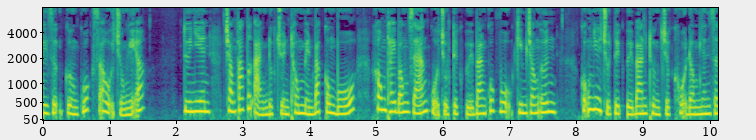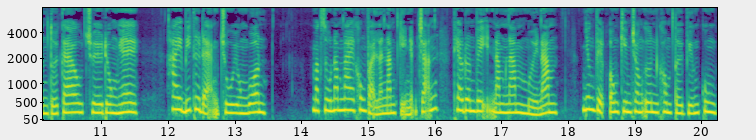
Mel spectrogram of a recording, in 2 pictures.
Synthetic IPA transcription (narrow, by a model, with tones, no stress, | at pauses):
ə˧jzɨ̰˧˨ŋkɨ˨˩əŋku˦˥ək̚sa̰ː˧˥ho̰˧˨jt͡ɕu˧˩ŋḭ˧˥ə | t̪wi˧ɲi˧ən | t͡ɕɔ˧wŋ͡mkaː˦˥k̚ɓɨ˦˥k̚ʔa˧˩ŋ̟ɗɨ˨˩ək̚t͡ɕwi˨˩ənt̪ʰə˧wŋ͡mmːi˨˩ənɓa˦˥k̚kːə˧wŋ͡mɓo˨˦ | xə˧wŋ͡mt̪ʰə˨˦jɓɔ˨˦wŋ͡mzaː˨˦ŋku˧˩ət͡ɕu˧˩t̪ï˨˩k̚ʔwi˧˩ɓaː˧nku˦˥ək̚vṵ˧˨ki˧mt͡ɕɔ˧ŋʔɨ˧n | kʊ̰˧˥ŋ͡mɲɨ˧t͡ɕu˧˩t̪i˨˩k̚ʔwi˧˩ɓaː˧nt̪ʰɨ˨˧˩əŋt͡ɕɨ˨˩k̚ho̰˧˨jɗə˨˩wŋ͡mɲə˧nzə˧nt̪o˨˦jkaː˧wt͡ɕwe˧ɾɔ˧ŋhe˧ | ha˧jɓḭ˧˥t̪ʰɨ˧ɗa̰ː˧˩ŋt͡ɕu˧ŋwə˧n | ma˨˩k̚zu˨˩na˧mna˧jxə˧wŋ͡mfaː˧˩jlaː˨˩na˧mki˧˩nḭ˧˨əmt͡ɕa̰˧˥n | t̪ʰɛ˧wɗəː˧nvḭ˧˨na˧mna˧mːɨ˨˩əjna˧m | ɲɨ˧ŋvi˨˩ək̚ʔə˧wŋ͡mki˧mt͡ɕɔ˧ŋʔɨ˧nxə˧wŋ͡mt̪əː˨˦jvi˨˦əŋkʊ˧ŋ͡m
